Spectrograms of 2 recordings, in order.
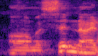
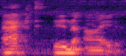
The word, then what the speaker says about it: actinide: Acidanide is also You say it wrong all the time. Actinide. actinide. Yeah, It's okay.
